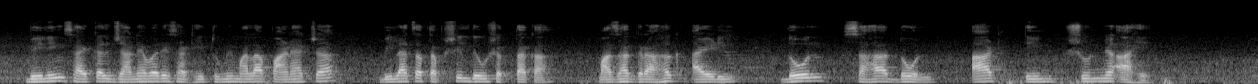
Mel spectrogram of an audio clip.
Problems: none marked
